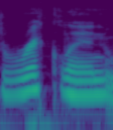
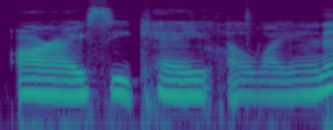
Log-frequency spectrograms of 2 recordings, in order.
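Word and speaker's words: Ricklynn: because my real name my full name is ricklin which is spelled r-i-c-k-l-y-n-n all right oh right okay and then ricky i don't know why my mom spelled it riki but that's what it is shorter same time rick lynn not ricky lynn it's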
